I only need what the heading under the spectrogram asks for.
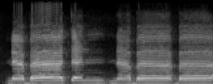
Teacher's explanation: الف مدہ، ٹھیک ہے. 2 کاؤنٹس لمبا کرنا ہے، اسے چھوٹا نہیں کرنا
